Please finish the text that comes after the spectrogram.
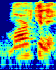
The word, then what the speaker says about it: Markkanen: Markkanen.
